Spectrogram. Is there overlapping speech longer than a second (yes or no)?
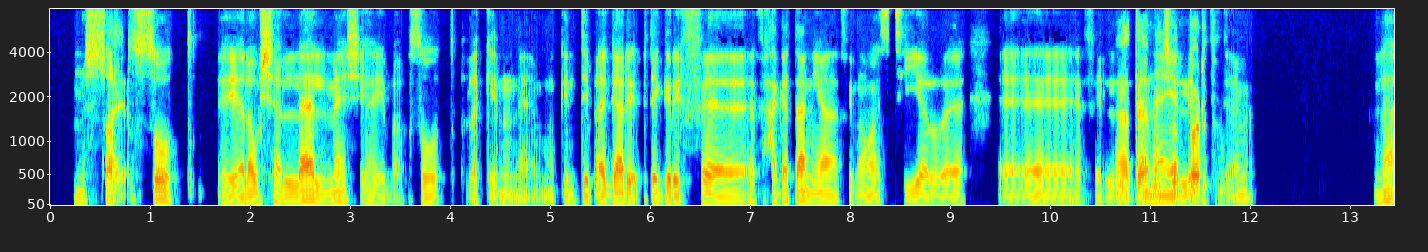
yes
